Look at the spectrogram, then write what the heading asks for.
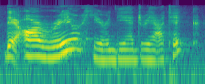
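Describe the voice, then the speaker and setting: A woman's voice: mid-range voice, sing-song, unhurried, fairly bright tone. A woman voicing a hearty, fond fisherman uncle in a children's story. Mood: fond, cheerful. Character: jolly seafaring uncle, a fisherman. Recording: dull lo-fi recording.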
